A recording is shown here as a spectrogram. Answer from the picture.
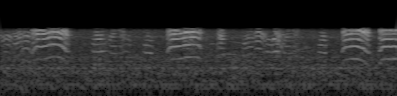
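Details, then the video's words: Tame finch learning to sing: bursts of clear, arched, harmonic notes, some rising and falling, in short groups with brief pauses, over a soft steady background hiss. "My tamed finch learns to sing"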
